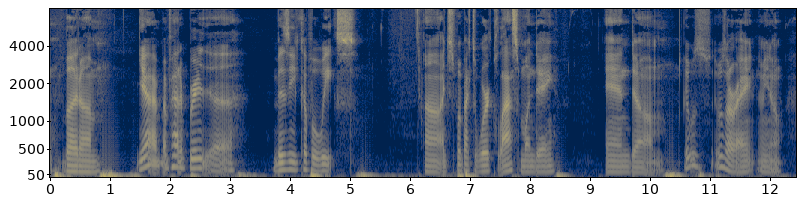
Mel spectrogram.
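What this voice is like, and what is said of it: Slightly deeper, sick-sounding voice. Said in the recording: “my throat wasn't feeling good, and I had phlegm, and I sounded weird when I was talking ... my voice sounds a little bit deeper”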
